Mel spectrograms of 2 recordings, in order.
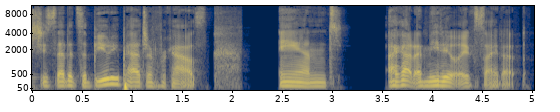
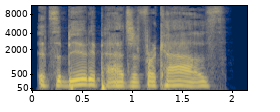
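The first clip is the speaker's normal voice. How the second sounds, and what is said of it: Congested imitation of another person. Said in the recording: “That was my Margaret, you guys... my Margaret impression... My Margaret is just me with a cold... My Margaret's not good, but I'm working on it.”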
